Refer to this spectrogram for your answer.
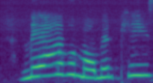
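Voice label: voice acting, es, female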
